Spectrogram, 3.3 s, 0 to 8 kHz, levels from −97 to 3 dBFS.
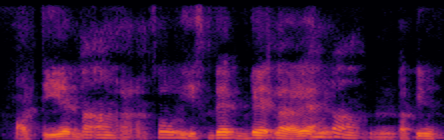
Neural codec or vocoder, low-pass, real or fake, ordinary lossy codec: codec, 16 kHz, 4 kbps, FreqCodec, smaller model; none; fake; none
